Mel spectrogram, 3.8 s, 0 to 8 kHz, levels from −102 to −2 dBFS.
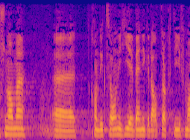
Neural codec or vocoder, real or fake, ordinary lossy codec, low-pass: none; real; none; 7.2 kHz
